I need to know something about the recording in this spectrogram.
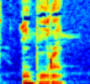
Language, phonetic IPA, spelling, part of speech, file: Polish, [ɔˈbɔra], obora, noun, LL-Q809 (pol)-obora.wav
